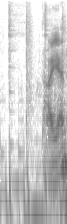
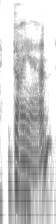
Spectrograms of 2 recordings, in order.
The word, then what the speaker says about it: Dianne: Mesdames, messieurs, ladies and gentlemen, Dianne Hoeve. Hey, it's Dianne Hoeve. Am I pronouncing this right? Not really, but I accept it. How should I pronounce your name? Dianne Dianne Hoeve.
